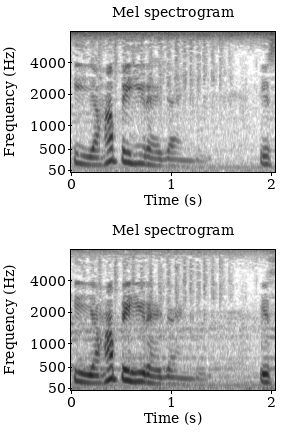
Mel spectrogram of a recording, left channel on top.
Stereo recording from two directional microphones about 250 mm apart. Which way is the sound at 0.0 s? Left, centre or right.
Centre.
